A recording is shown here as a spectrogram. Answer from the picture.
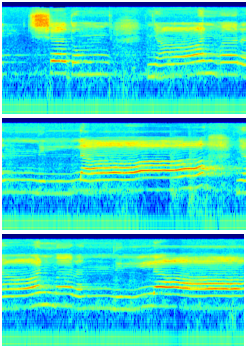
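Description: A young girl singing a Malayalam film-style song solo, in phrases with long held notes that slide and bend in pitch.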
